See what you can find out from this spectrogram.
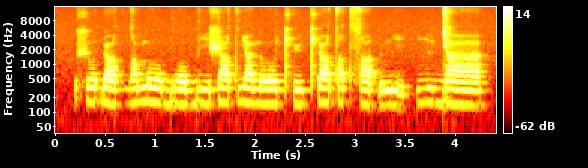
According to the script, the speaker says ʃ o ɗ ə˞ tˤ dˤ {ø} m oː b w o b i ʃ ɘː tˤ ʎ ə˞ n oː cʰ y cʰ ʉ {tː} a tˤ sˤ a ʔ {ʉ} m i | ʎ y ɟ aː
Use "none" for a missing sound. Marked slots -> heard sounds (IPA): ɘ, tˤ, ʉ

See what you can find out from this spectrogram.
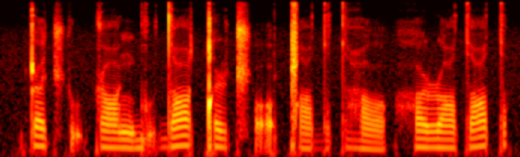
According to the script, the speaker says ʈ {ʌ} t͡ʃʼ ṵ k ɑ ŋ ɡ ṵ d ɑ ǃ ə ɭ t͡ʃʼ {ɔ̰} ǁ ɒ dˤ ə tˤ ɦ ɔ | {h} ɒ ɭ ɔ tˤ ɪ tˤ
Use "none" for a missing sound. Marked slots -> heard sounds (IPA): ʌ, ɔ̰, h

